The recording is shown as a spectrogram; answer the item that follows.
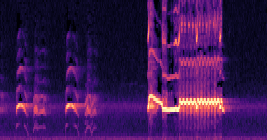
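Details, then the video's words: On a live nest camera in Kurzeme, Latvia, a black kite stirred up at the nest gives two bursts of short slurred whistles, then a loud, drawn-out quivering whinny of about one and a half seconds. "Satraukums ligzdā Melnās klijas (Milvus migrans)"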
